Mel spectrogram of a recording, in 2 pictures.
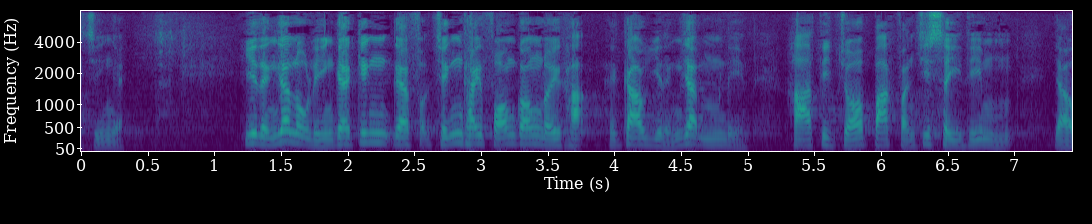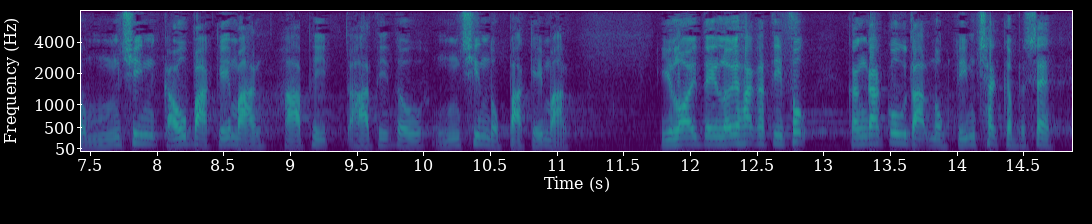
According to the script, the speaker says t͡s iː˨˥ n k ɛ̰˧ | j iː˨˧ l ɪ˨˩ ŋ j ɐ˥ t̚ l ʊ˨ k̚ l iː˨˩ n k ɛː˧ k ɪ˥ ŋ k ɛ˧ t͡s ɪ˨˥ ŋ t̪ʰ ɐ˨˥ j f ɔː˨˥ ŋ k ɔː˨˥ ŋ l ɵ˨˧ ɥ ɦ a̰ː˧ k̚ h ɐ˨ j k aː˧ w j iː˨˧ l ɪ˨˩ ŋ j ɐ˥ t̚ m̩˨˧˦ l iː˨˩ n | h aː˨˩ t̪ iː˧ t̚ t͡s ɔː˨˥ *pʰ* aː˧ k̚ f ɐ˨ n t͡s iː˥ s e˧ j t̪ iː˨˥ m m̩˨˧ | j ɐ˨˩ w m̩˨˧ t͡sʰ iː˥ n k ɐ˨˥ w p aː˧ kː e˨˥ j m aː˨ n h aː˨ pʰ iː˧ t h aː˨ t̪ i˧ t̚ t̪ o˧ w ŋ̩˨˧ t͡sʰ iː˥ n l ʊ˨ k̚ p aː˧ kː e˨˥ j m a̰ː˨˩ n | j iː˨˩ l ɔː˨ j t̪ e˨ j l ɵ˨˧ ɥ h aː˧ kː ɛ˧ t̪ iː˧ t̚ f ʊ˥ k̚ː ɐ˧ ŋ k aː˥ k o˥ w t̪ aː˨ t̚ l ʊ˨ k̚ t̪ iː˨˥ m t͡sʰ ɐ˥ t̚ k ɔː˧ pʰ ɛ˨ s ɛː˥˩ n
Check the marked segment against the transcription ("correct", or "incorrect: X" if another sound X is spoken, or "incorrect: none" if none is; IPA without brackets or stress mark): incorrect: p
